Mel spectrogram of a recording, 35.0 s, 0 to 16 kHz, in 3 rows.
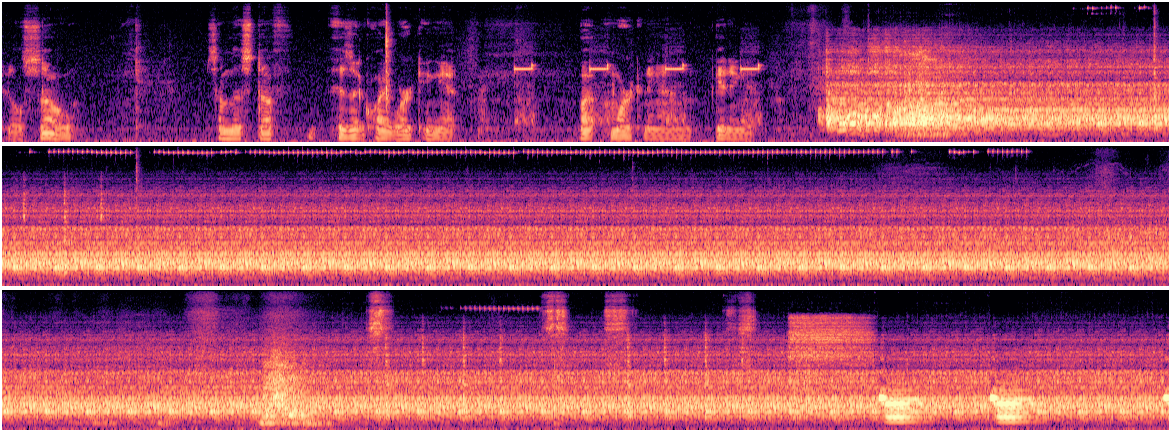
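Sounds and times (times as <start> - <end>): simulated truck engine through speaker: 8.2 - 35.0.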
